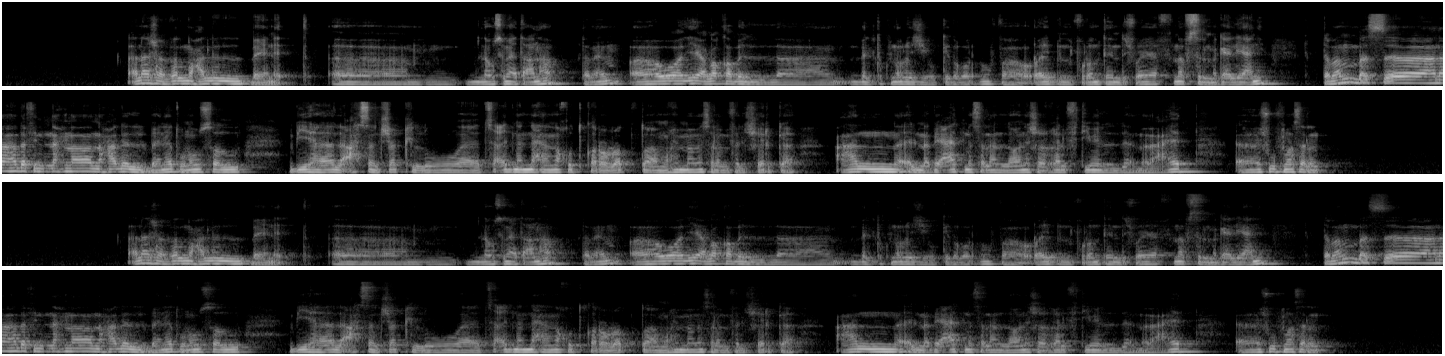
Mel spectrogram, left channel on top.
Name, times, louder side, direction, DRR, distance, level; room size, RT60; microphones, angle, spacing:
voice 1, 1.3-12.8 13.2-27.6, left 3 dB, 90° left, 0.8 m, -28 dB
17.5 x 7.8 x 8.0 m
head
